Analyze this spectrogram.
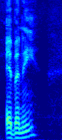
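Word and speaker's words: Ebanie: I was in the IGA the other day in a part of Ballarat, and I was served by an ebony, spelt E-B-A-N-I-E. A-N. Yeah. Ebony. Ebony. Pronounced ebony.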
